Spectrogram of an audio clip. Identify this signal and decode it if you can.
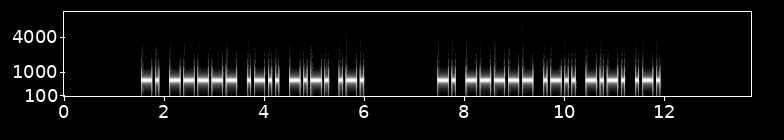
Morse code, heard as a keyed tone, about 17 wpm, 700 Hz. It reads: N0LCR N0LCR
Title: USA Call Signs - 5 Characters - Repeated 2x - 17wpm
